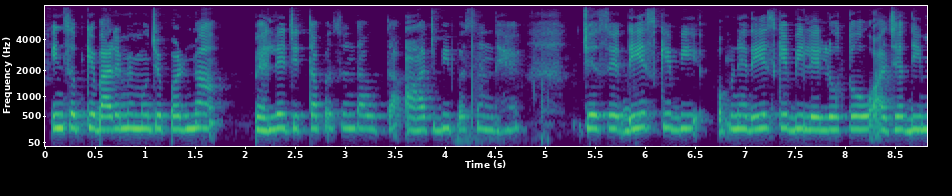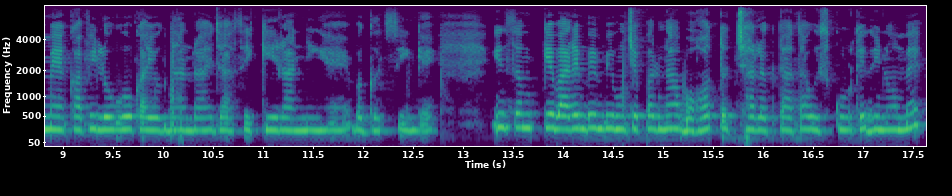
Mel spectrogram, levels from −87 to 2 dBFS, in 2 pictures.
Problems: background sounds at intervals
